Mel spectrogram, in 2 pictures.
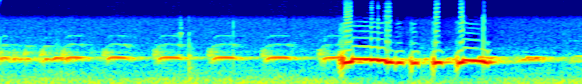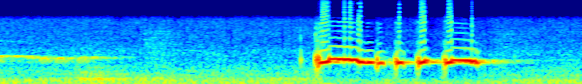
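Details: Crossbred zebra dove singing melodiously: a soft run of even cooing notes leads into a louder stuttering phrase, then another burst of rapid pulsed coos after a pause, over light background noise.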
